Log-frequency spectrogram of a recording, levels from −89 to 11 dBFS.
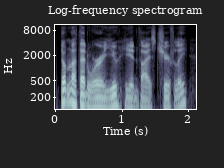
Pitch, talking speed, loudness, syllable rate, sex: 105 Hz, 225 wpm, -19 LUFS, 6.9 syllables/s, male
